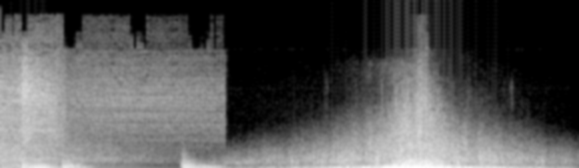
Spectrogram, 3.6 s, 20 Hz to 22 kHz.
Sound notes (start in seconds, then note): 1.4 logo whooshes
